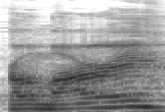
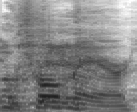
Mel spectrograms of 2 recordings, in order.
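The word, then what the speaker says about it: Promare: Is this a Pro Mari? Is that how it's pronounced? Not the right pronunciation, but that's the right thing. You get the question right. Promeare.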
